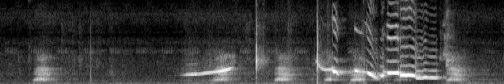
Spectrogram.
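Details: ['Black-naped oriole singing vigorously (gacor): a short nasal note, a clear rising whistle, a buzzy burst, then a liquid, fluty phrase that steps down through several slurred whistles. The surroundings are quiet.']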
